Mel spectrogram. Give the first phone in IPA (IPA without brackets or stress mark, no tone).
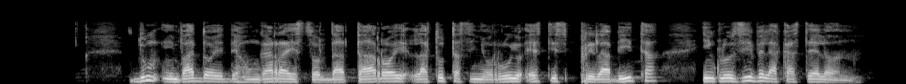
d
